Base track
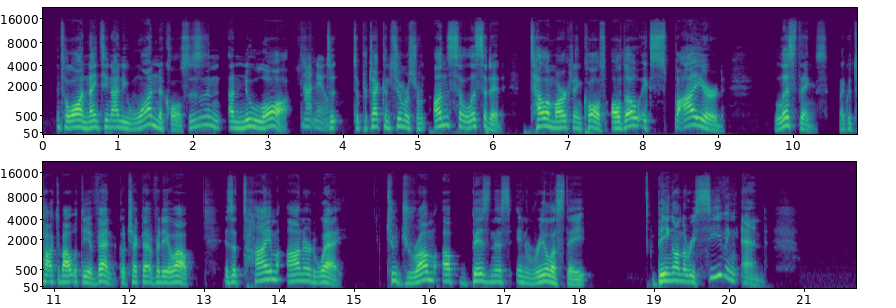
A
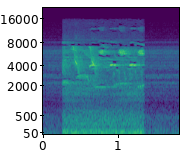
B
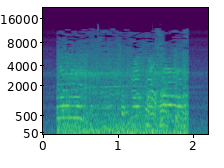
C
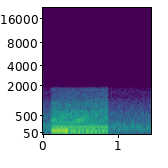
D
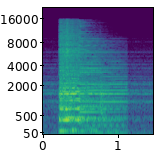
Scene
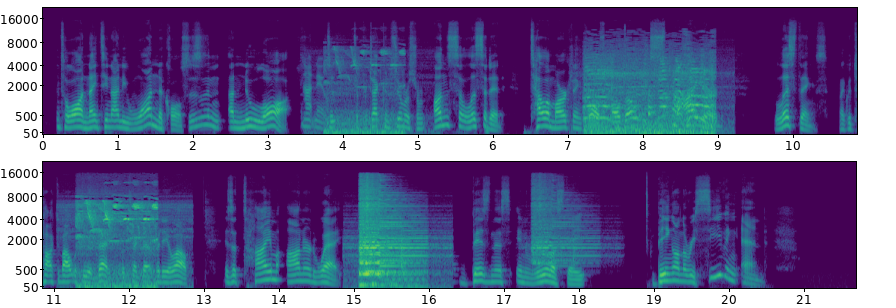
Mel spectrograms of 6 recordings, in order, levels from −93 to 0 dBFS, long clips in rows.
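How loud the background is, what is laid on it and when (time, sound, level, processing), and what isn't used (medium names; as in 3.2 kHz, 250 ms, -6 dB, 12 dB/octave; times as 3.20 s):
base track -10 dB
3.48 s: add A -13 dB + tilt shelf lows +9 dB, about 1.3 kHz
7.02 s: add B -9 dB
11.03 s: add A -3 dB
14.85 s: replace with D -1 dB
17.15 s: add D -13 dB, fades 0.10 s + high-pass 750 Hz 24 dB/octave
not used: C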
